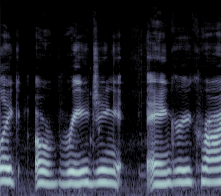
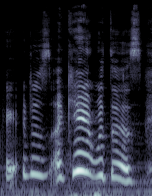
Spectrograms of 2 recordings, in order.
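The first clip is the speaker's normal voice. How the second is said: higher, louder mock despair; retold overwhelm; 9 semitones higher, 5 dB louder than usual. Wife overwhelmed at night, mock despair. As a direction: throw up your hands in mock defeat. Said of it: "and I'm just like".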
